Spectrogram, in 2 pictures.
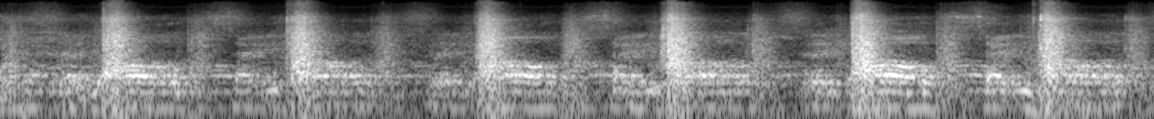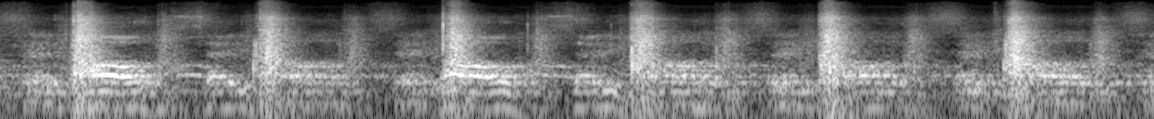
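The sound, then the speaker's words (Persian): Shia mourners beat their chests for Imam Hussein, making many regular thuds at a steady, even tempo. A crowd of voices continues underneath the beating. “با هدف این که برای سید الشهدا داری خودتو میزنی سینه بزن، لذت دنیا و آخرتو میبری.”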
